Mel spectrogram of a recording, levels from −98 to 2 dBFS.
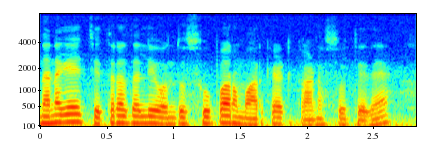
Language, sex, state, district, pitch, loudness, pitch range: Kannada, male, Karnataka, Bangalore, 125 Hz, -18 LUFS, 110-135 Hz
